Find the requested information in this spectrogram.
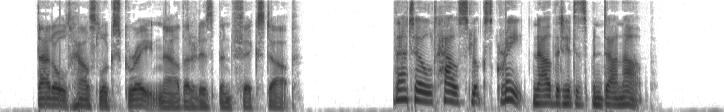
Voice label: British English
